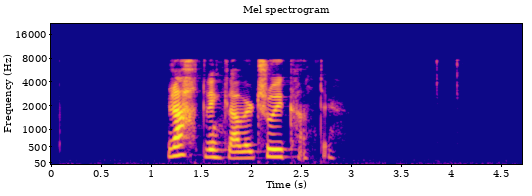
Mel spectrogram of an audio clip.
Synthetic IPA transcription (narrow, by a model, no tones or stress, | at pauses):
ɹaht̪ʋɪŋ̥klaːʋɪɹt̪ʰɾujkʰa̰n̥t̪ə̰ɹ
